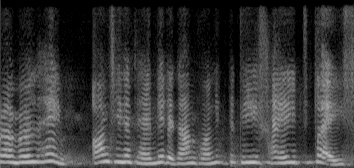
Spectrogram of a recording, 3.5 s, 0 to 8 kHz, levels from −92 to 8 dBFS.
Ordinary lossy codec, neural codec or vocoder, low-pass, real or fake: none; codec, 16 kHz, 1 kbps, FreqCodec, smaller model; none; fake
